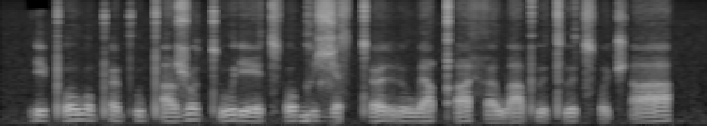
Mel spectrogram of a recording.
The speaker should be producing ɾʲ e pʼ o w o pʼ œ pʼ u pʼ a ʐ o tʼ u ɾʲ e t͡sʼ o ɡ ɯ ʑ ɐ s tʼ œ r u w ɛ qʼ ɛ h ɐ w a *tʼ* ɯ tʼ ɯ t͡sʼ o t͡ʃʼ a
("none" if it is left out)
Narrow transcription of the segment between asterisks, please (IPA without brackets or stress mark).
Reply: pʼ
